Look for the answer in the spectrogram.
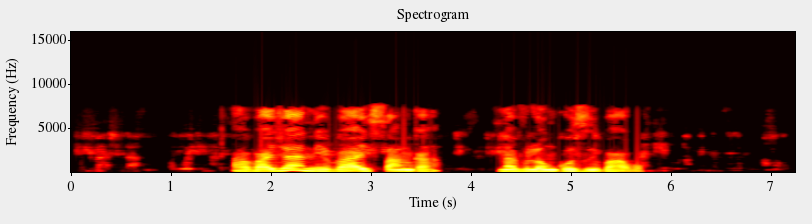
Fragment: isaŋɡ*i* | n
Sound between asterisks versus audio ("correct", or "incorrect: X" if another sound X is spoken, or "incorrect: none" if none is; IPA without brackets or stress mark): incorrect: a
